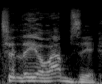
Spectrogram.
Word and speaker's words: Leo Abse: Let's come to Leo Absey, as you correctly pronounce it.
